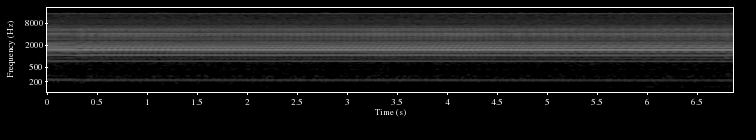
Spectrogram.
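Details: MacBook Pro at startup: a quiet, steady electronic buzz with a thin unchanging whine. It sometimes hangs at the blue screen, and an Apple store found no fault. Source unclear. Abnormal buzzing noise at startup.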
